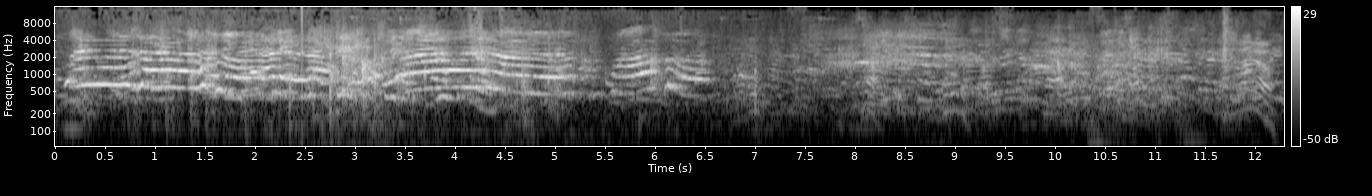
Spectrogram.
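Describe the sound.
Children in a classroom, heard through a microphone on a pupil's jumper: many high-pitched young voices chattering and calling out over one another in a constant babble, loudest at first and then settling into quieter overlapping talk.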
